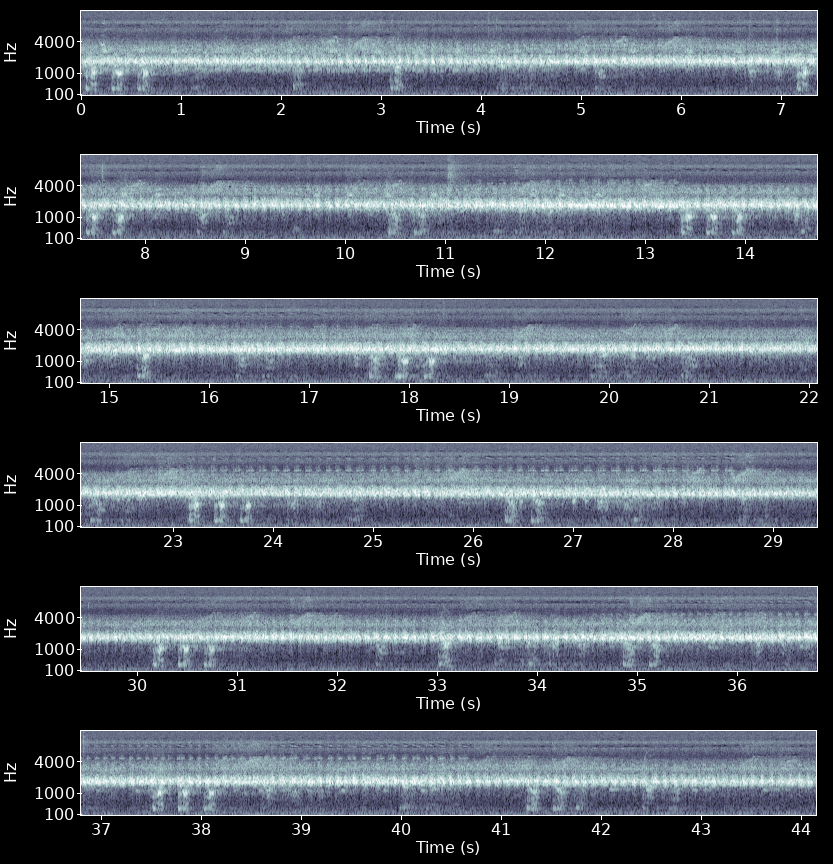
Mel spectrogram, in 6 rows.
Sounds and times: Water Pond 0:00.0 - 0:44.1
bullfrog 0:00.0 - 0:44.1
cricket 0:00.0 - 0:44.1

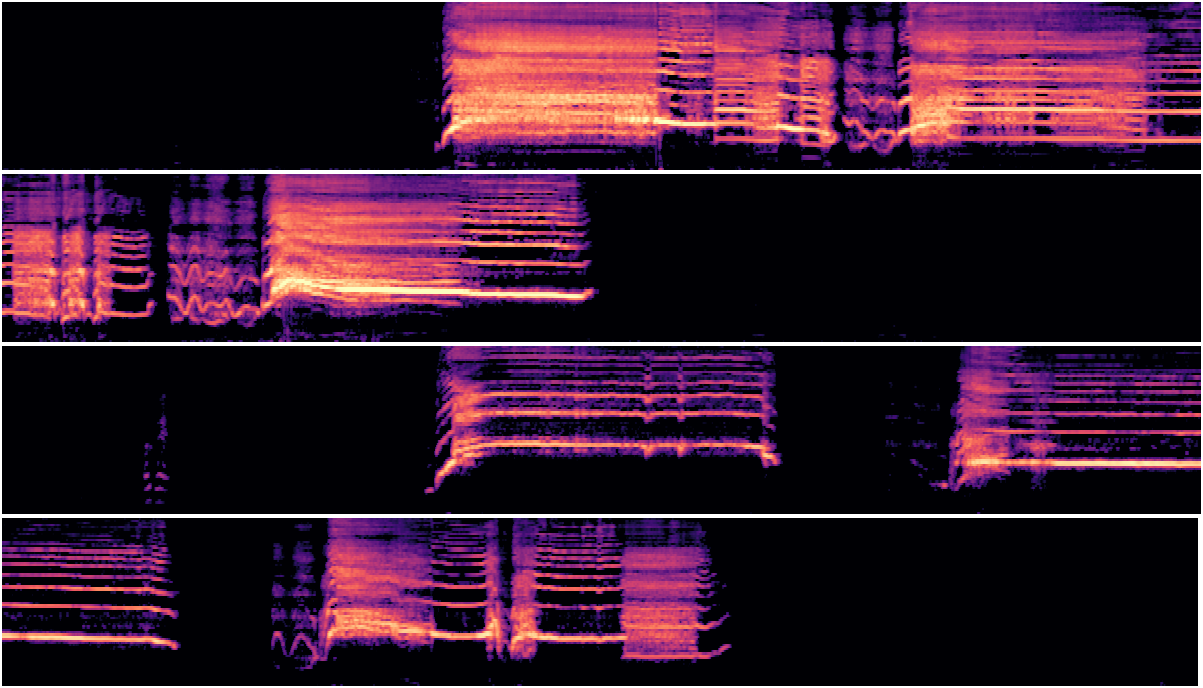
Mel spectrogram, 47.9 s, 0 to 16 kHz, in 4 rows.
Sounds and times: Horrified female scream 0:04.4 - 0:17.9
Horrified female scream 0:28.3 - 0:31.8
Horrified female scream 0:33.4 - 0:37.8
Horrified female scream 0:38.9 - 0:43.2

